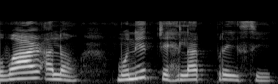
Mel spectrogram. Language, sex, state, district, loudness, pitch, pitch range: Karbi, female, Assam, Karbi Anglong, -19 LUFS, 220 Hz, 210-240 Hz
